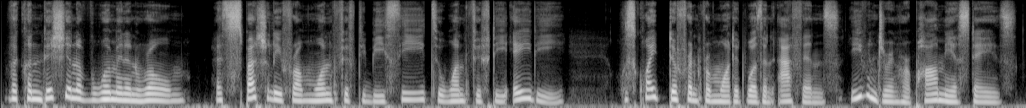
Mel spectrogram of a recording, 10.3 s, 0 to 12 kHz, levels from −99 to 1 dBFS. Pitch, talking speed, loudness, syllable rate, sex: 165 Hz, 180 wpm, -22 LUFS, 5.3 syllables/s, female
